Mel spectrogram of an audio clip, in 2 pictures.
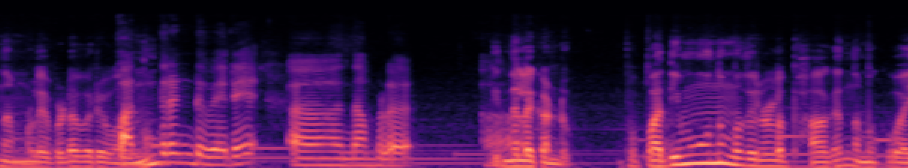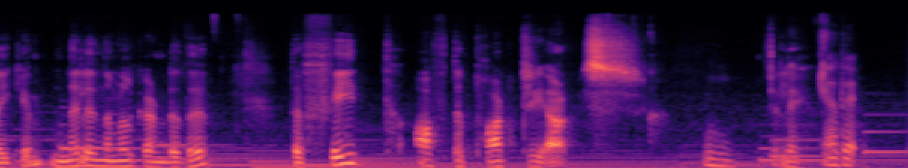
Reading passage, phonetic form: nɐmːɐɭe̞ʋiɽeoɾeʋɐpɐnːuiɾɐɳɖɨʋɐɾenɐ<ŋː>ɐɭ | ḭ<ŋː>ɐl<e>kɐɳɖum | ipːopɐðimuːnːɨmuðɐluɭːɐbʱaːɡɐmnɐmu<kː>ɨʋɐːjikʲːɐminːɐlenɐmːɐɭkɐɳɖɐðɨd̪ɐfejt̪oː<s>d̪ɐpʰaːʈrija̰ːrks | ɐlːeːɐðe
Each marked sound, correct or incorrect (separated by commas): incorrect, incorrect, correct, correct, incorrect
